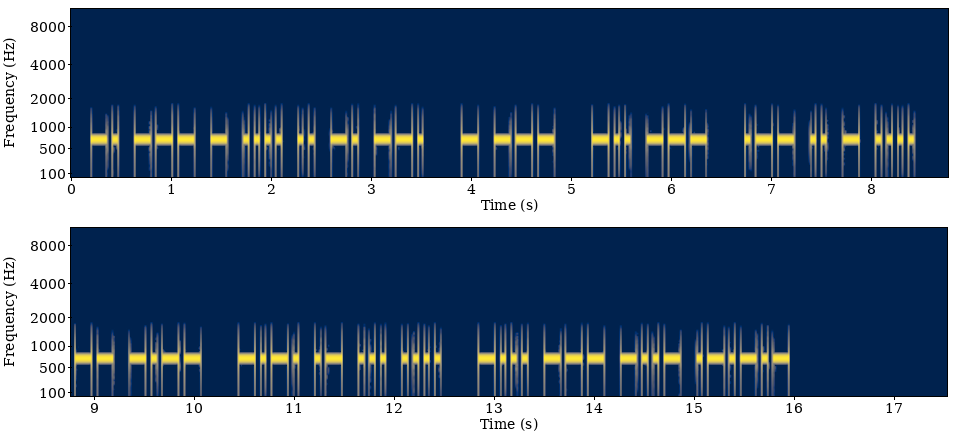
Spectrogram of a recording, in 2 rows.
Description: Morse code, heard as a keyed tone, about 22 wpm, 700 Hz. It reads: NOTHING TO DO WITH MY CASH BOX.
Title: Sentences from Top 700 Words 22wpm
